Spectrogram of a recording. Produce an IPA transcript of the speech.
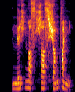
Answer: n e ç ɲ e sˤ ç i sˤ ɕ u ɲ tˤ ɯ ɲ

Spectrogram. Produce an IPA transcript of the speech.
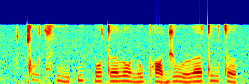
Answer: ǀ ṳ˥˩ t͡sʰ iː˧˩˧ ʔ i˥˩ k͡p o˥˩ t əː˦˥ l o˥˩ n u˦˥ pʰ ɒ˧˩˧ d͡ʒ uː˥˩ ɹ ɜ˦˥ t i˦˥ t ə˧˩˧

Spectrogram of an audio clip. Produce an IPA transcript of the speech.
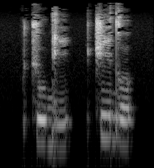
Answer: t͡ʃ u˧ ɡ i˩˧ | t͡ʃ i˥ d ʊ˧

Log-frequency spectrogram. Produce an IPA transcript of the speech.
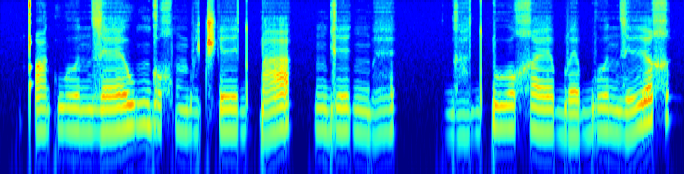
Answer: qʼ a k w ʊː n z ɛː w ŋ ɡ u χ m b a̤ t͡ʃʼ eː d k͡p a | ŋ ɡ eː ŋ͡m ɛ̤ | ɡ a̤ d k͡p uː χ ɛː b ɛ b ʊː n z ɪː χ

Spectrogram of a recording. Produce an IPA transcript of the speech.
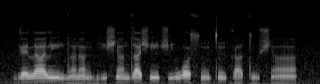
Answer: ɡ ɛ˧ l a˦ l ĩ˦˨ d ã˨˦ ɾ ã˦˨ ɡ͡b i˧ ʃ ã˦ d a˦ ʃ ĩ˦˨ ʃ i˨˦ w ɔ˦˨ s ũ˨˦ t ũ˦˨ k a˨ t u˨ ʃ ã˨˦

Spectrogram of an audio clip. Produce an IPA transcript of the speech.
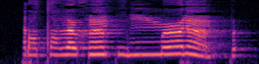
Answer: ɾ ə̤ tˤ ṳ ð ə˞ x œ̃ p i̤ mː ə˞ ɾ œ̃ p

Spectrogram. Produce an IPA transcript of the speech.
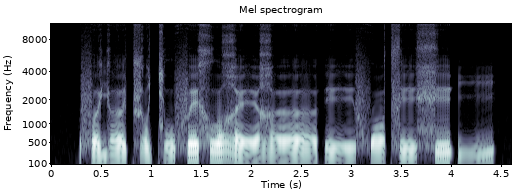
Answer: f ɐ˧ j ɐː˩˧˩ t͡ʃ ɔ˩˥ c o˩˧˩ f ɛ˦˥ x o˦˥ ʁ ɛː˧˩˧ ʁ ɐː˩˧˩ | eː˧˩˧ f ɔ˩˧˩ t͡s eː˧ x e˦˥ ʔ i˩˥

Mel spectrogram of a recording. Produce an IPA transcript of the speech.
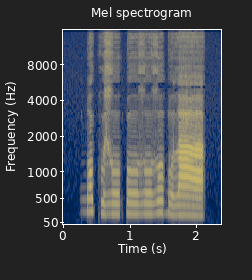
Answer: ɡ͡b ɔ˦ kʷ ɛ˨ ɣ oː˨ k͡p oː˨ ɣ oː˨ ɣ oː˦ ɓ o˨ l aː˨

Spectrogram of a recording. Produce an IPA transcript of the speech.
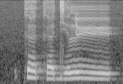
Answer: k ɛ̤ k ɛ̤ dʲ ɛ̤ l yː

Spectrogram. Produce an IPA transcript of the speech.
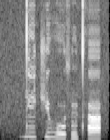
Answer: d ĩ˦˨ t͡ʃ ɪ˦ v o˨ s ũ˦ tʰ a˨

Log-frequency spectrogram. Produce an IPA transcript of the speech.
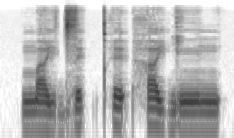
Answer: m a˨˩ j d͡z e˦ k̚ pʰ e˦ ʔ h a˥˧ j ɡ ĩ˧ n

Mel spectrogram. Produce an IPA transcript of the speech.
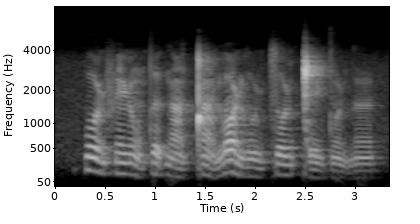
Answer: p o˥˨ ɳ f ẽ˧ ɳ õ˧˩˧ t̪ ə˧˩˧ ɡ ã˨˩ ǃ ã˧˩˧ ɳ l ɔ˥˨ ɳ l u˨˩ ɳ t͡s o˧ ɳ ǁ e˨˩ ɳ t̪ õ˨˩ ɳ ɡ ə̃˧

